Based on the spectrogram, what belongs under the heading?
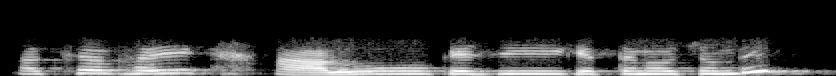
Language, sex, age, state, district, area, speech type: Odia, female, 18-30, Odisha, Dhenkanal, rural, conversation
